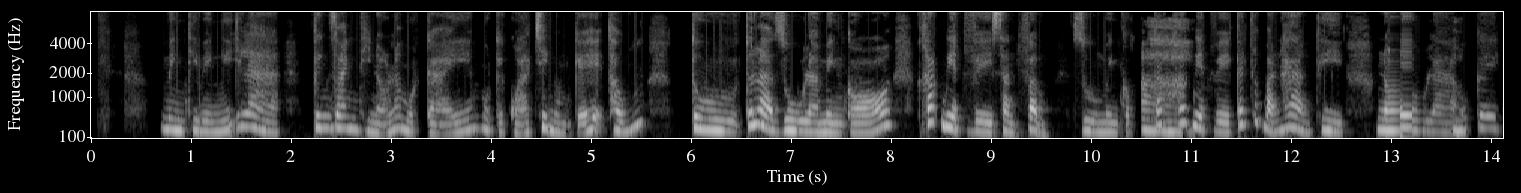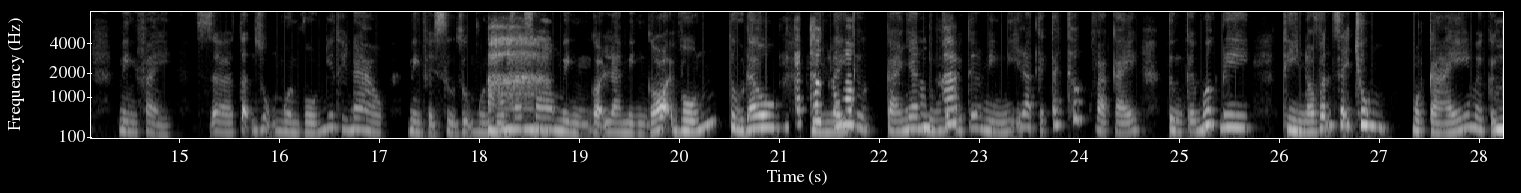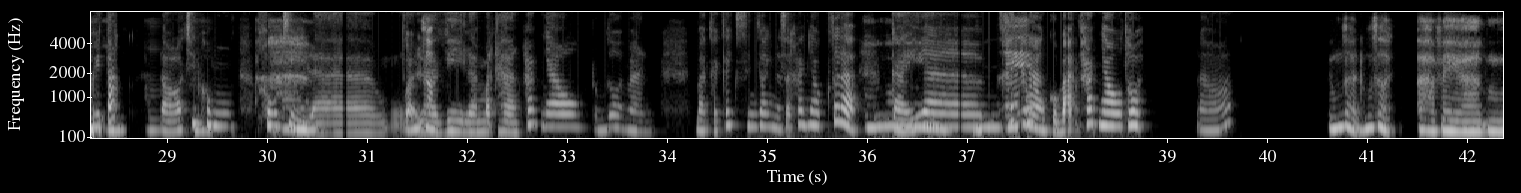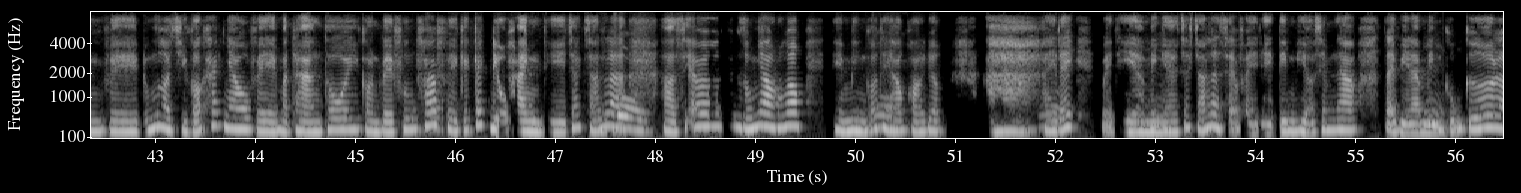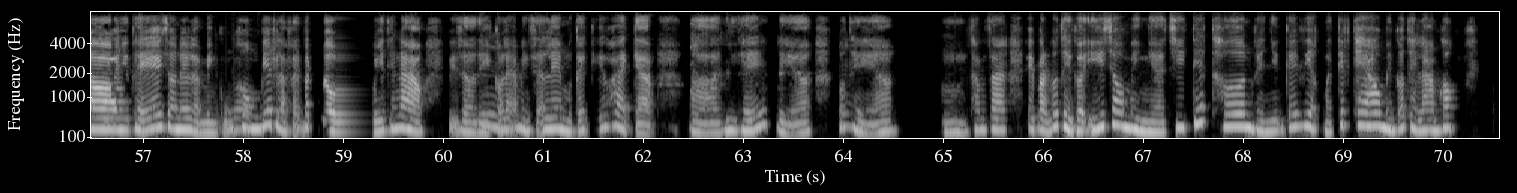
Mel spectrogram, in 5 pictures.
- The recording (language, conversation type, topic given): Vietnamese, advice, Làm sao để vượt qua nỗi sợ bắt đầu kinh doanh vì lo thất bại và mất tiền?
- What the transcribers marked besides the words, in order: distorted speech; other background noise; mechanical hum; tapping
